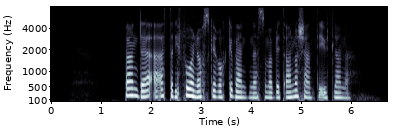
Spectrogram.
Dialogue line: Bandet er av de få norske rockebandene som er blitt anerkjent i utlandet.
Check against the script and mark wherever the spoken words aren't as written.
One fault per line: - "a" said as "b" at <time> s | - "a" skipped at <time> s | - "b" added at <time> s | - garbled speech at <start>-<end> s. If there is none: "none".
- "et" added at 2.2 s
